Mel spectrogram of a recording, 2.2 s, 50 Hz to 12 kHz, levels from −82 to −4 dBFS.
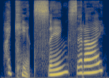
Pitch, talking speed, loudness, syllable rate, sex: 260 Hz, 135 wpm, -18 LUFS, 2.9 syllables/s, female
